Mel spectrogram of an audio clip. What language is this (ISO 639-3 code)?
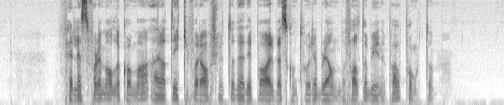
nor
